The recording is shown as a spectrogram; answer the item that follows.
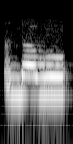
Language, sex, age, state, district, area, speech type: Nepali, female, 18-30, West Bengal, Kalimpong, rural, conversation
